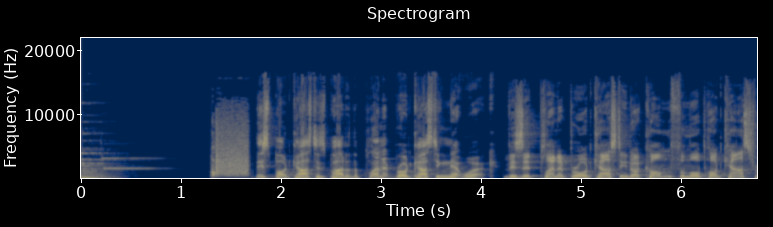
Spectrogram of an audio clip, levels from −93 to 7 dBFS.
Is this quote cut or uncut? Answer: cut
